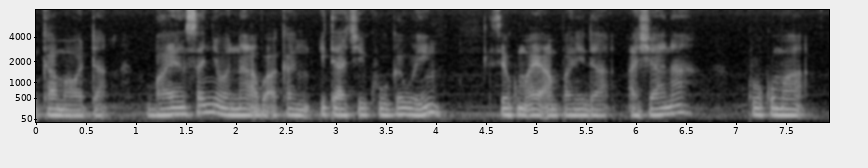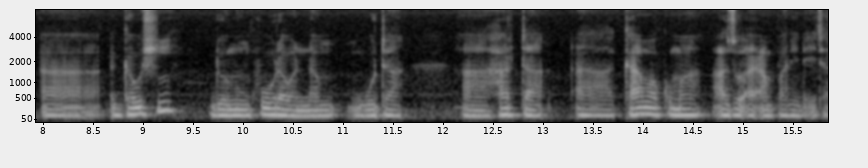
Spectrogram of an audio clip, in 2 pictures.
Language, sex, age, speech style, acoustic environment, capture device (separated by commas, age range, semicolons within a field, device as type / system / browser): Hausa, male, 35-44, anxious; tired; relaxed; happy; nervous; excited; focused, silence; nature; appliances; people talking, desktop / Windows / Chrome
